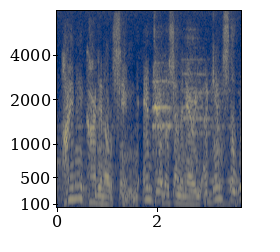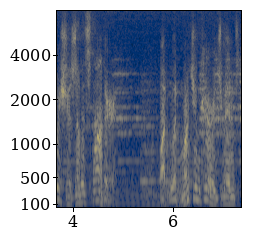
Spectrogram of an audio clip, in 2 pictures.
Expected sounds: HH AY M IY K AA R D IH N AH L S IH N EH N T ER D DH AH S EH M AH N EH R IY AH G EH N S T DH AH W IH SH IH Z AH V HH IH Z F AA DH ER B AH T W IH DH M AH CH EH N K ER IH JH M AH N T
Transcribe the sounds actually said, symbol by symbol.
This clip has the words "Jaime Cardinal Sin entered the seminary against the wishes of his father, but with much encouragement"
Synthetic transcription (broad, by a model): HH AY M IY K AA R D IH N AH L S IH N EH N T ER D DH AH S EH M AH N EH R IY AH G EH N S T DH AH W IH SH IH Z AH V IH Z F AA DH ER B AH T W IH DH M AH CH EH N K ER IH JH M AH N T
